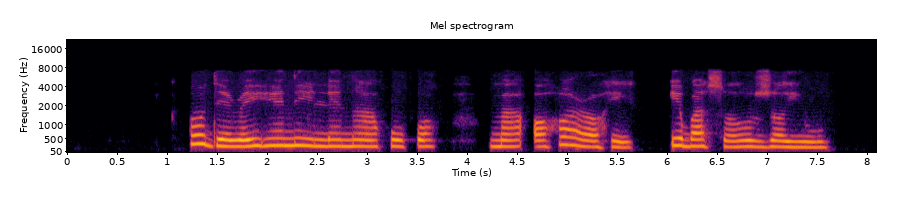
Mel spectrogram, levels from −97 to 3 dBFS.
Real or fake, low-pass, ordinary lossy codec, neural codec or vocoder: real; 7.2 kHz; Opus, 16 kbps; none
